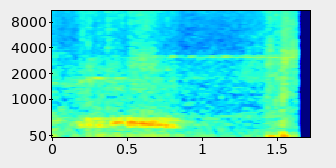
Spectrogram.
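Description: A pigeon gives a soft, low coo close by during a deworming session, a single short phrase in a quiet room, followed by a brief faint bump just before the sound stops.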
